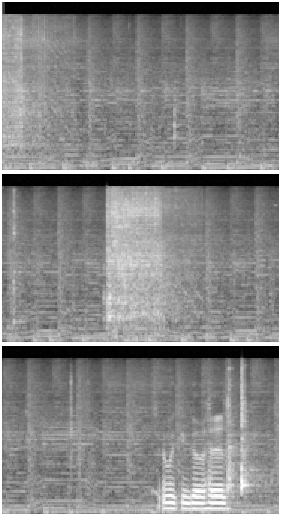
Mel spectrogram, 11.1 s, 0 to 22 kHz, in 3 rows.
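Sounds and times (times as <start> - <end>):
impact driver burst: 0.0 - 0.8, 5.0 - 6.3
background music: 0.0 - 11.0.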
